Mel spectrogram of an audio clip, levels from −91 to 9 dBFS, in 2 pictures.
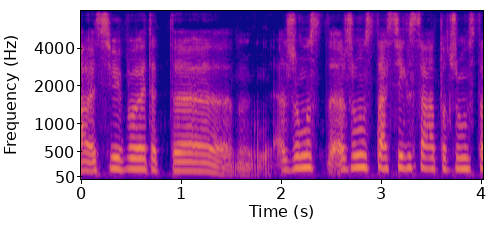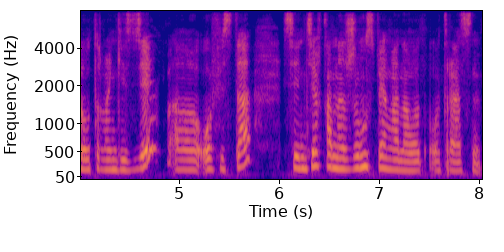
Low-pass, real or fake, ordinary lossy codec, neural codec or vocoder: none; fake; none; codec, 16 kHz, 4.8 kbps, FACodec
